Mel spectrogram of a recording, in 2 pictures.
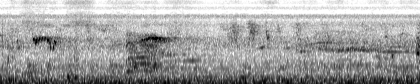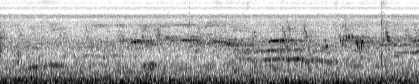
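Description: Faint chirps and short calls from birds, with chickens clucking among them.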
